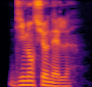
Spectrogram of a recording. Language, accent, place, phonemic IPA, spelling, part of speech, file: French, France, Lyon, /di.mɑ̃.sjɔ.nɛl/, dimensionnel, adjective, LL-Q150 (fra)-dimensionnel.wav
- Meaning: dimensional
